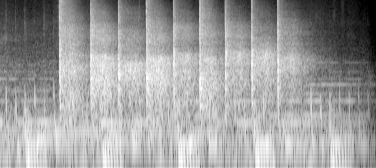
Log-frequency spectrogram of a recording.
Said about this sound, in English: And then he claps like a maniac. Such a maniac. He looks so scary.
